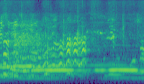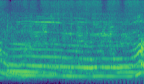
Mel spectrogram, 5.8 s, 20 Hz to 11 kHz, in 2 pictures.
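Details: Grey wolves howling at Tama Zoological Park, Japan, around 3 pm: several long, wavering tonal howls overlap in a chorus, some steady and some sliding downward, with a pause near the middle.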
